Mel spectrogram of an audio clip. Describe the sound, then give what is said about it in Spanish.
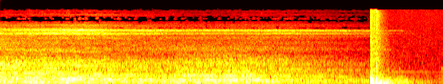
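A tram on the Gran Vía de las Cortes Catalanas, which runs a man over, rumbles past with a steady, high-pitched squeal of wheels on rails, ending abruptly in one sudden loud bang that quickly fades. “En la Gran Vía de las Cortes Catalanas fue atropellado por un tranvía.”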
